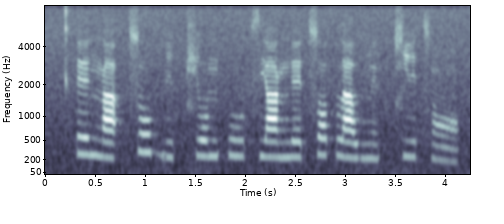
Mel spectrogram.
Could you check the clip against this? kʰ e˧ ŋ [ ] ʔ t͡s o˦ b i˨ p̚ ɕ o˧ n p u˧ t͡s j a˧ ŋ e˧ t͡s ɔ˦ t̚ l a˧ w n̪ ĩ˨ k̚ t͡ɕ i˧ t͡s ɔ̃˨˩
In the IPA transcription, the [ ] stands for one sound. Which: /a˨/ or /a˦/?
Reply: a˨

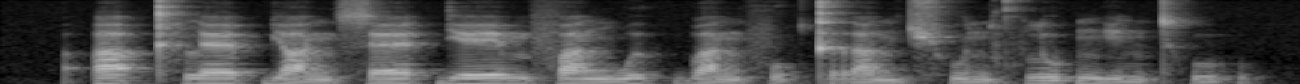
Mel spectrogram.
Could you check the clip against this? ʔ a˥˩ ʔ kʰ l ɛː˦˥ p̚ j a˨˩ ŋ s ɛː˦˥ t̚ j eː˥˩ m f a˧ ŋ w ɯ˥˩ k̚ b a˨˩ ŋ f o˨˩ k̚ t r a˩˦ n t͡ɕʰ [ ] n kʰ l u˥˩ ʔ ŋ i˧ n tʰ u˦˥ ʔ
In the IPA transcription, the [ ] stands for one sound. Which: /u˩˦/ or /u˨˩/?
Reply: u˨˩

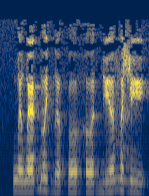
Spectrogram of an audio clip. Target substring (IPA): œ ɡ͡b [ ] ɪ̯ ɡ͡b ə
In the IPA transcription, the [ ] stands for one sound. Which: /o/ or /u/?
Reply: o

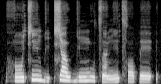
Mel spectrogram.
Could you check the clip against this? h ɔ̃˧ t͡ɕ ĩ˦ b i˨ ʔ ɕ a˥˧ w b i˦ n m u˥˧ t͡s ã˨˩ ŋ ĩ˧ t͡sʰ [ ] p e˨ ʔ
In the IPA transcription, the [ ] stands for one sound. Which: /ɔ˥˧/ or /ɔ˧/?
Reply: ɔ˧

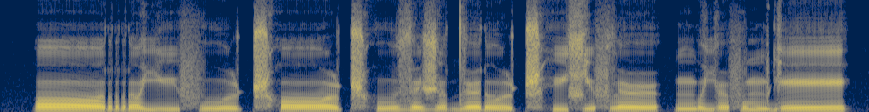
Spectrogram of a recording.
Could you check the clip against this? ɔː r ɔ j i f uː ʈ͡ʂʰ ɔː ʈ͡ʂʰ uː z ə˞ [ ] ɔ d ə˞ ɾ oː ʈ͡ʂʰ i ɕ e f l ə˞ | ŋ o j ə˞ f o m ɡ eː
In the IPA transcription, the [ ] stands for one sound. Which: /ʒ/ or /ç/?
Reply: ʒ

